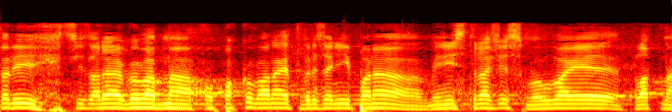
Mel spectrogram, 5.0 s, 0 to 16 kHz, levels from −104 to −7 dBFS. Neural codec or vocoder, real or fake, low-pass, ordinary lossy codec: codec, 16 kHz, 4 kbps, X-Codec, HuBERT features, trained on balanced general audio; fake; 7.2 kHz; AAC, 48 kbps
